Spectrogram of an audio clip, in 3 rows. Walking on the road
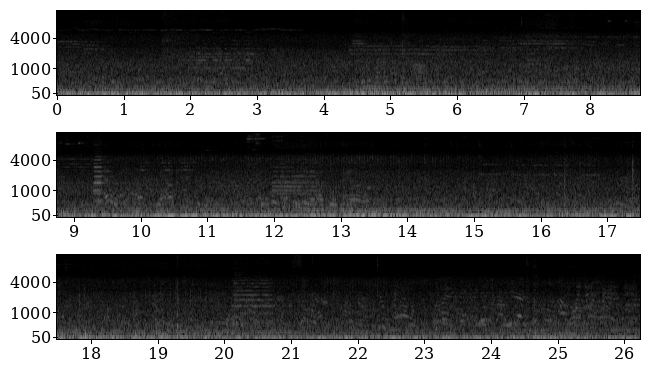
12.2s 26.2s

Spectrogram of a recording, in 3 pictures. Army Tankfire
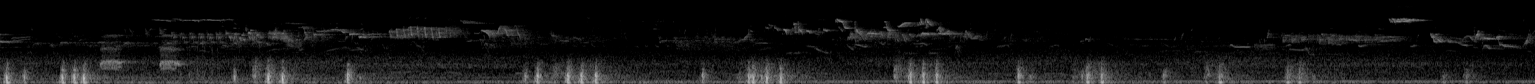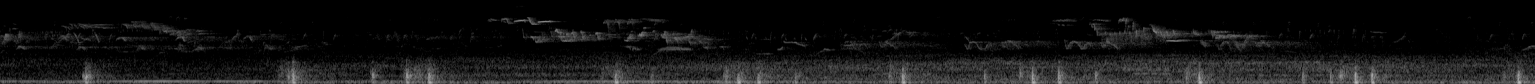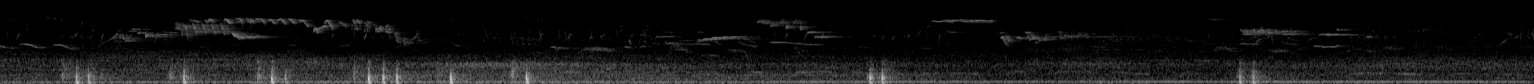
0.0s 3.9s, 5.0s 6.3s, 7.0s 15.1s, 16.0s 16.6s, 18.0s 20.8s, 21.4s 29.4s, 30.3s 36.7s, 39.4s 40.3s, 43.0s 43.6s

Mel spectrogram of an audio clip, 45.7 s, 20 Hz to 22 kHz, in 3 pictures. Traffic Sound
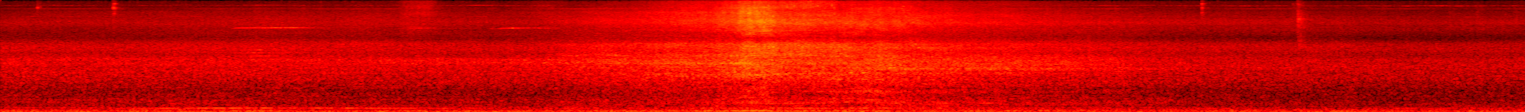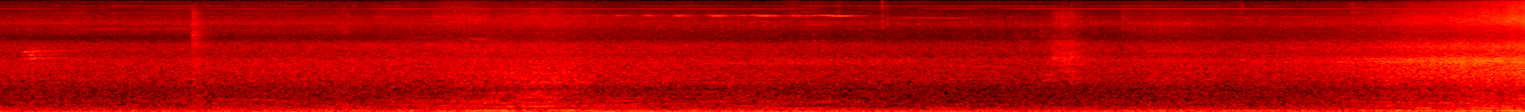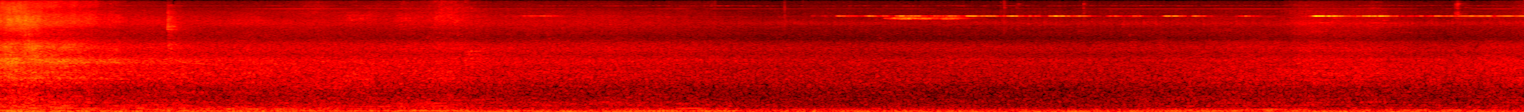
15.9s 45.7s

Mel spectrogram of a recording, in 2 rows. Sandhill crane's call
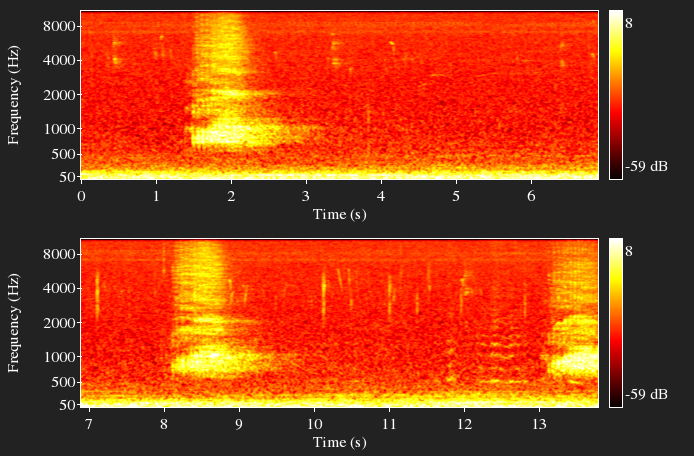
1.4s 3.6s, 7.9s 11.0s, 12.8s 13.7s

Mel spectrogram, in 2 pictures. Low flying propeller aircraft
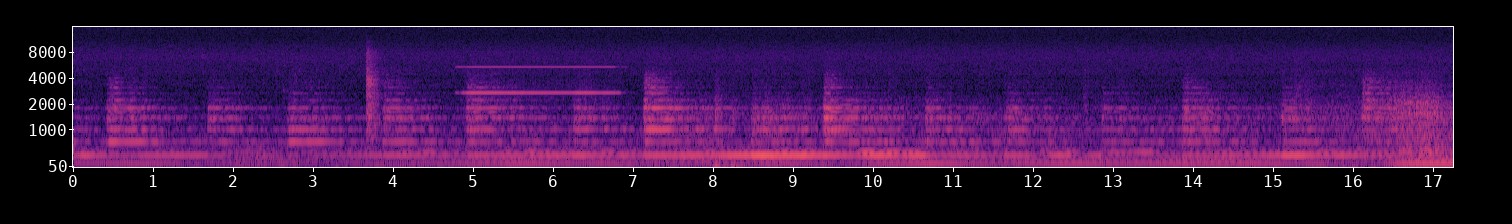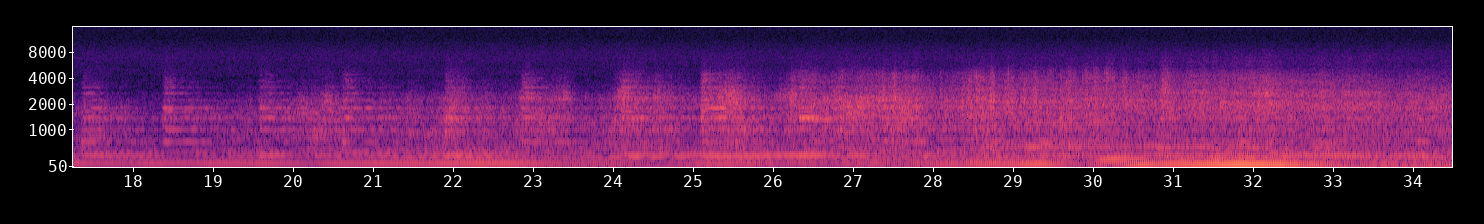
15.5s 34.4s

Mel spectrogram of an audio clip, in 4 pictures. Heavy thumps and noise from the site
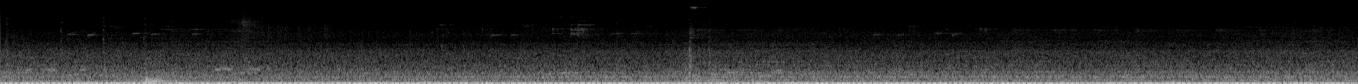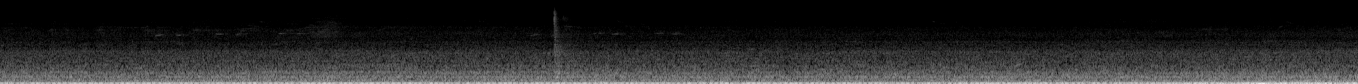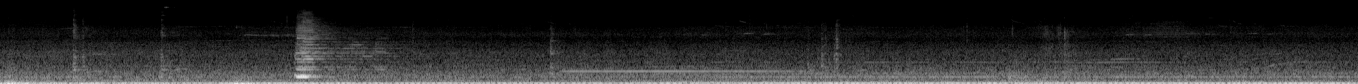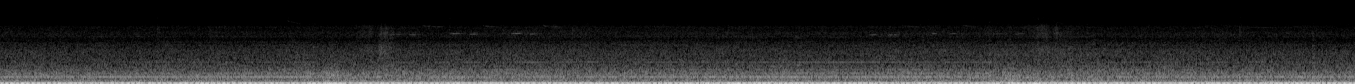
0.0s 3.4s, 25.9s 29.7s

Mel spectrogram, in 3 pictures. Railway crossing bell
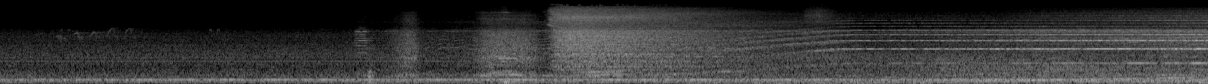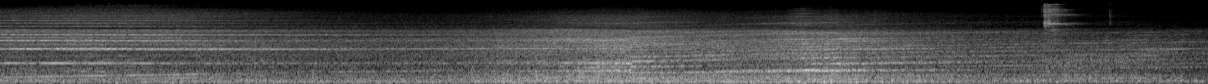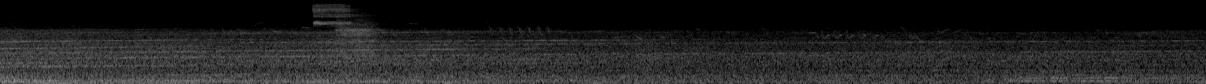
22.5s 23.4s, 27.2s 28.1s

